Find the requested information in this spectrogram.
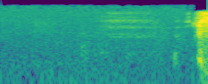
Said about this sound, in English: Hello? I'm gonna sneeze, hello? Okay? Bless you.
